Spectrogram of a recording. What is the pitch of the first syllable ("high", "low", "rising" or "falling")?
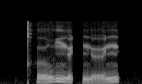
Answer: rising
